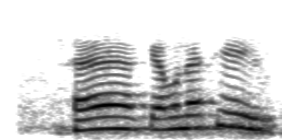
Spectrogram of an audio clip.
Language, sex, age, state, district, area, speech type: Bengali, female, 18-30, West Bengal, Malda, urban, conversation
